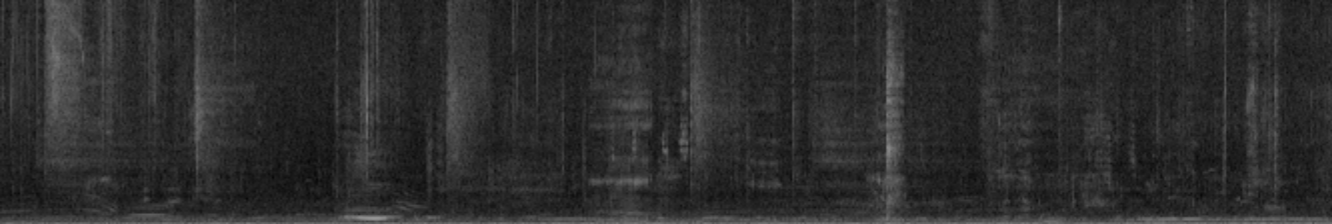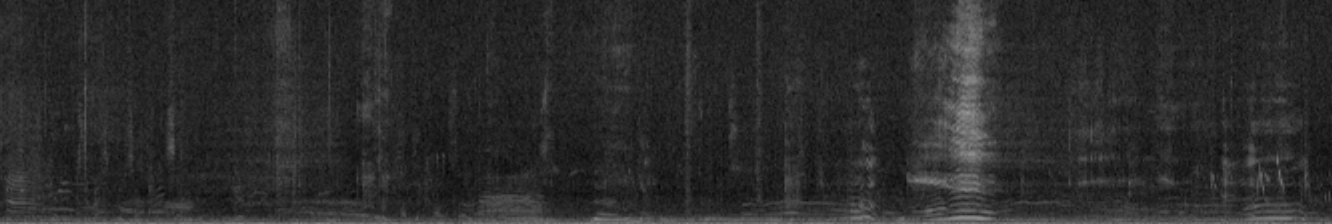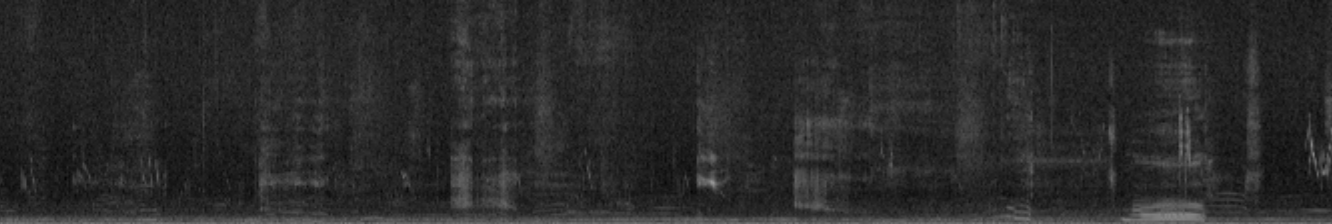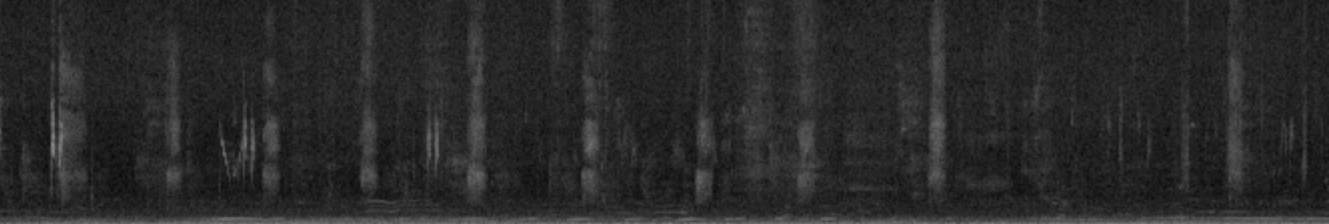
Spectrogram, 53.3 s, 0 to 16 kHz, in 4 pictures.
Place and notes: Unnamed Road, Louth, UK - grey seals soundscape ...
grey seals soundscape ... mainly females and pups ... parabolic ... all sorts of background noise ...
East Midlands, England, United Kingdom, 3 December 2019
